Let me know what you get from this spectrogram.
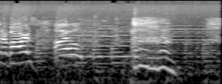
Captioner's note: speaker trails off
